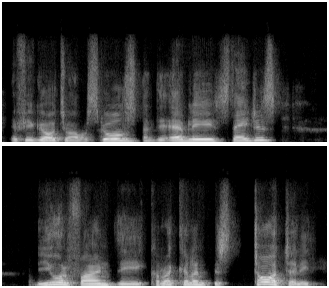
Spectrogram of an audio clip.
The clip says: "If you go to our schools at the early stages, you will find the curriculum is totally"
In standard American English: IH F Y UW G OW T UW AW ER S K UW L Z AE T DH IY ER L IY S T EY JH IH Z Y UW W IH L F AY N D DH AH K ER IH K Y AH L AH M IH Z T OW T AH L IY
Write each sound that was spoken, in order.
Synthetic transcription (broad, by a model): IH F Y UW G OW T UW AW ER S K UW L Z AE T DH IY ER L IY S T EY JH IH Z Y UW W IH L F AY N D DH AH K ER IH K Y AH L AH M IH Z T OW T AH L IY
